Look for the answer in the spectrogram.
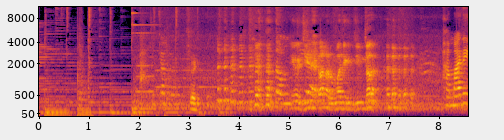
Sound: people talking and laughing

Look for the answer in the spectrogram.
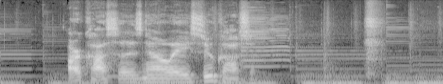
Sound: speaks in foreign language; mysterious music

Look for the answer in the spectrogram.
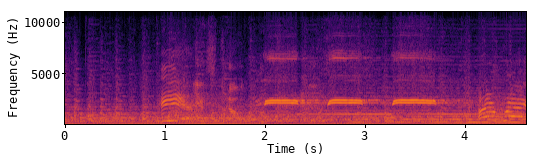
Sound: police whistle

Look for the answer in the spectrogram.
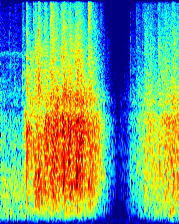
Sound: applause

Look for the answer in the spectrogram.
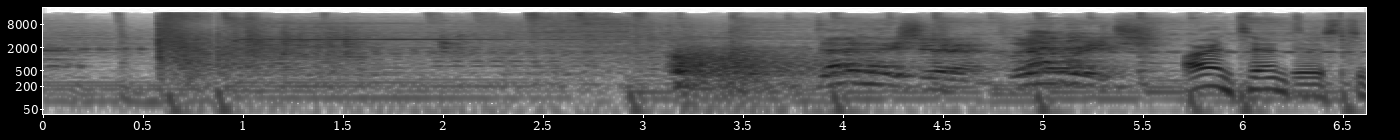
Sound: explosion booming

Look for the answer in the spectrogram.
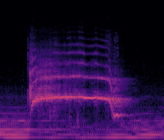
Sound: screams

